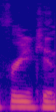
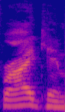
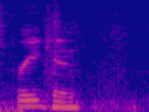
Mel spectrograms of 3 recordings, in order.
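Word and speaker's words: Friedkin: the late William fryin or fredin yeah William fredin that's how you pronounce his name I keep saying fryin but it's frein uh I haven't watched this one but I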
